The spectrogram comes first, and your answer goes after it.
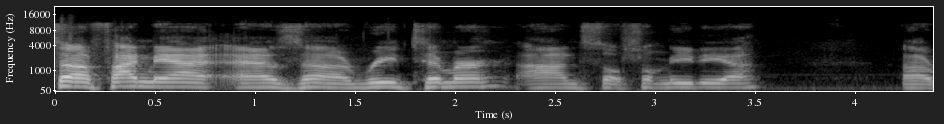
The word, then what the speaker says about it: Reed Timmer: They can just uh find me as uh Reed timmer on social media. Uh rhymes with weed trimmer.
